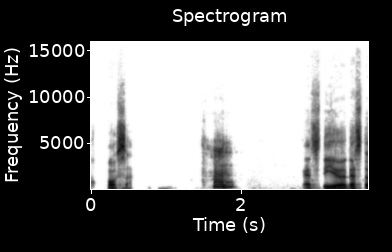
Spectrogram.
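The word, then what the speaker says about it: Xhosa: to learn zulin OA actually I have to pronounce it with that click spelled with an X OA that's the uh that's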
